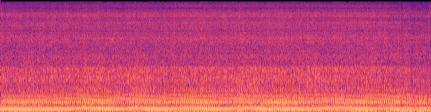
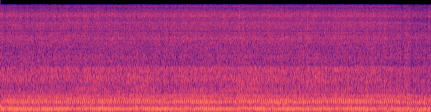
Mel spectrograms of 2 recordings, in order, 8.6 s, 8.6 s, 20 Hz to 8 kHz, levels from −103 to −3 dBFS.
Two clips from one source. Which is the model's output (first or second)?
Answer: second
